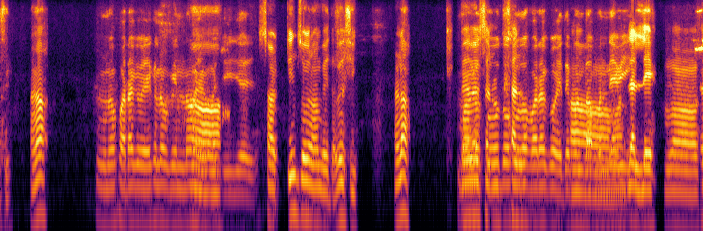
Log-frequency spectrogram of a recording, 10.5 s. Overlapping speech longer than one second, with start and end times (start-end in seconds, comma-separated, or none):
none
